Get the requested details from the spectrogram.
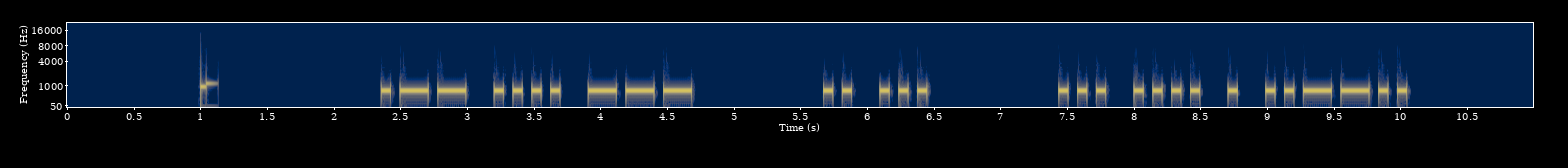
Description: Morse code, heard as a keyed tone, about 17 wpm, 700 Hz. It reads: WHO IS SHE?
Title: 2x Word-Spacing - Sentences from Top 100 Words - 17wpm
